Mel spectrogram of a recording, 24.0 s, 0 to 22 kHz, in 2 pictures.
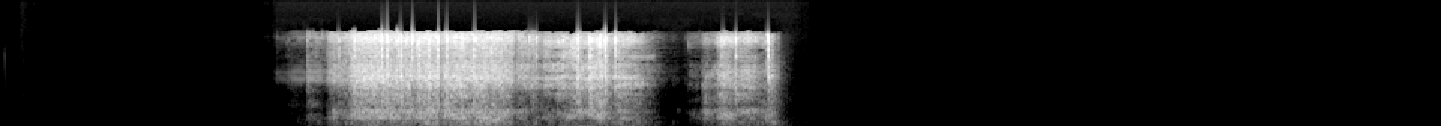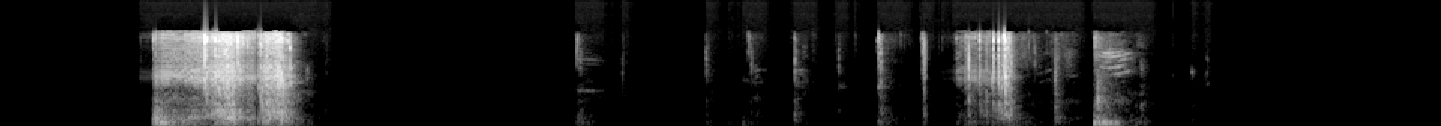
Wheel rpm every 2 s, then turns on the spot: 0, 10, 20, 0, 0, 0, 0, 0, 0, 0, 0, 0.
2-6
